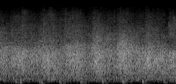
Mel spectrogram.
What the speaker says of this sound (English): So can you give a big round of applause for our judges today?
